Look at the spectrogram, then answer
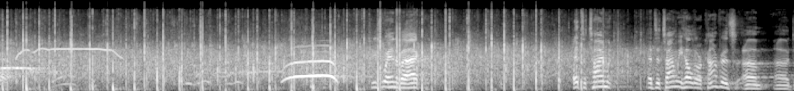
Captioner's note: applause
